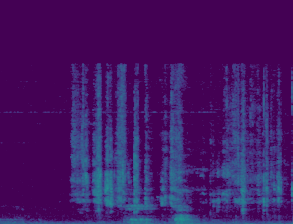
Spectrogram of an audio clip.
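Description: Near silence, with faint rustling and light scraping from about a second in as a small eyeshadow pot is handled and opened in the fingers.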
